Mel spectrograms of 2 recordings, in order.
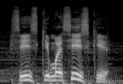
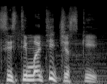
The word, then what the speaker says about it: систематически: Сейски масейски так Брежнев произносят систематически.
